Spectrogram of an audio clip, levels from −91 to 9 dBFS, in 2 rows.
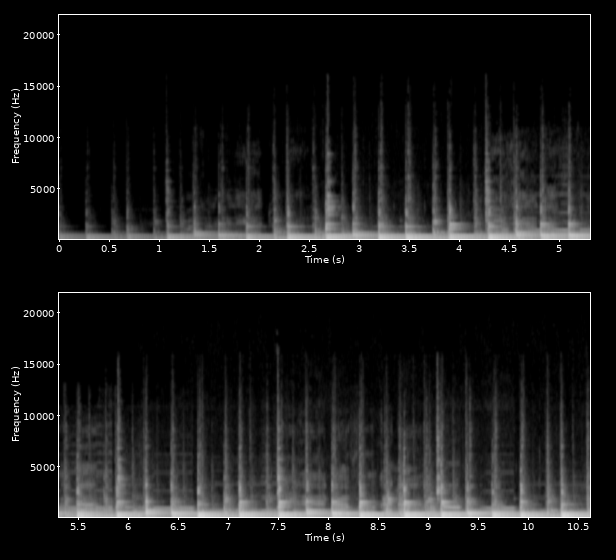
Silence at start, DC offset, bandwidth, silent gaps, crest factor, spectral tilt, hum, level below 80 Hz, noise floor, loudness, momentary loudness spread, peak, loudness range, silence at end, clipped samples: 0 s; under 0.1%; 9.4 kHz; none; 16 dB; -7 dB/octave; none; -36 dBFS; -44 dBFS; -20 LUFS; 15 LU; -4 dBFS; 8 LU; 0 s; under 0.1%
